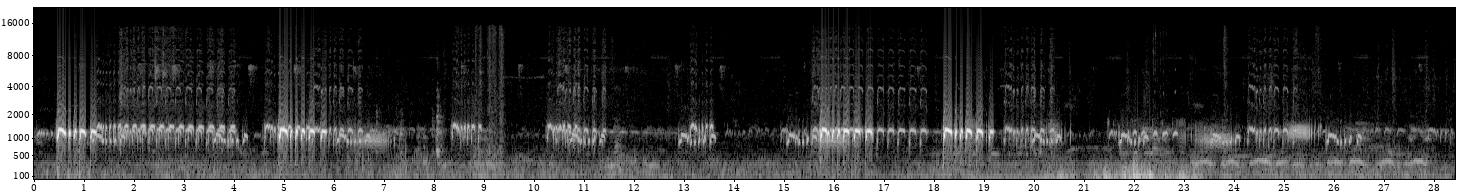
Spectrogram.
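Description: Zebra doves calling: repeated bouts of rapid, high staccato cooing notes, some loud and others fainter, from more than one bird. Near the end there is a lower, slower cooing series.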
